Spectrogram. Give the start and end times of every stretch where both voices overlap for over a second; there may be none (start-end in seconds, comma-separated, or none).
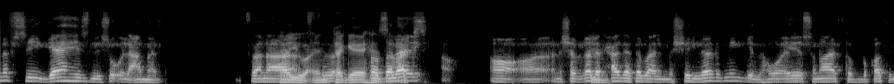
2.8-4.3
